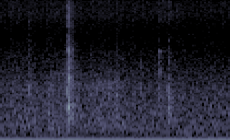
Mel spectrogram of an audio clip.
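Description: Near silence with a few faint, short clicks; the clearest comes a little under a second in, with two weaker ones after it.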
